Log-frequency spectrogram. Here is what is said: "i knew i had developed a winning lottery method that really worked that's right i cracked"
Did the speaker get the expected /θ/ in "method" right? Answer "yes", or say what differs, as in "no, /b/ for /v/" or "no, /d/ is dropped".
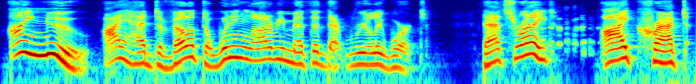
yes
